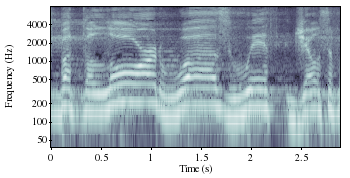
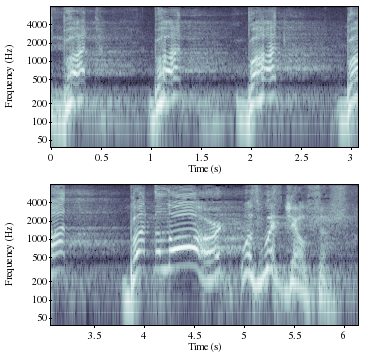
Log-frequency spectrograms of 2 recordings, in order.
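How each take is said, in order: First: Slow savoring. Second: Repeated buts climbing higher, ending in a slow shout; building emphasis. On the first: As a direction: let the phrase sink in slowly. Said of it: "this phrase". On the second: Preacher to congregation, building to a slow shout. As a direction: build each but up to a shouted Lord. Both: Acted.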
